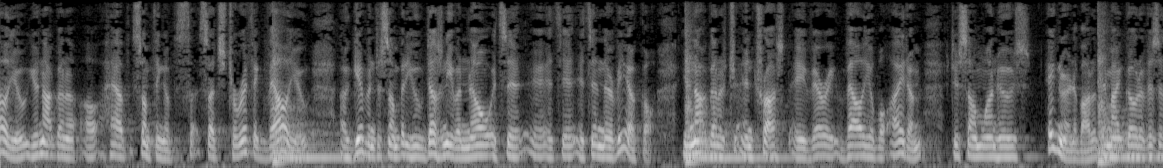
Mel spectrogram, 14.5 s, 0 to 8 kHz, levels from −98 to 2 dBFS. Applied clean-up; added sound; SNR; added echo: none; Drum; 10 dB; none.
